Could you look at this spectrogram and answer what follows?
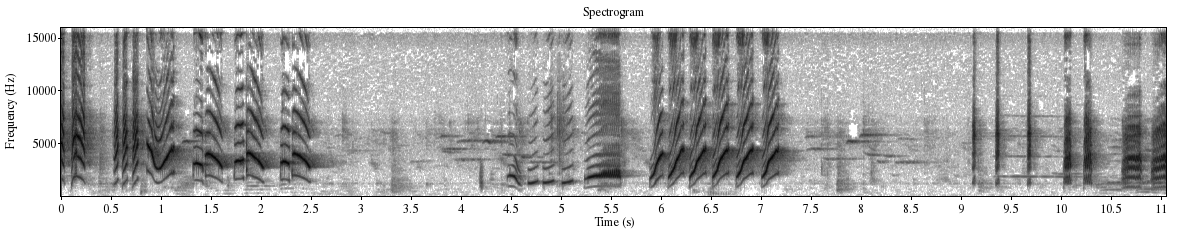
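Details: Bird song of rapid, looping whistled notes, a pause, softer slurred notes, then a fast series of sweeping upslurs, ending with sharp clicking ticks and chips.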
